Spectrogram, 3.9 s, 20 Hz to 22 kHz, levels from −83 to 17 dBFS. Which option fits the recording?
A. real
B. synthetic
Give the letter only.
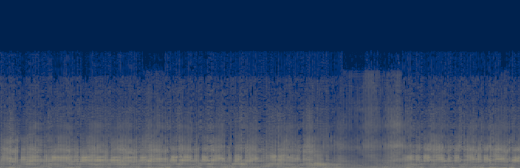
B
